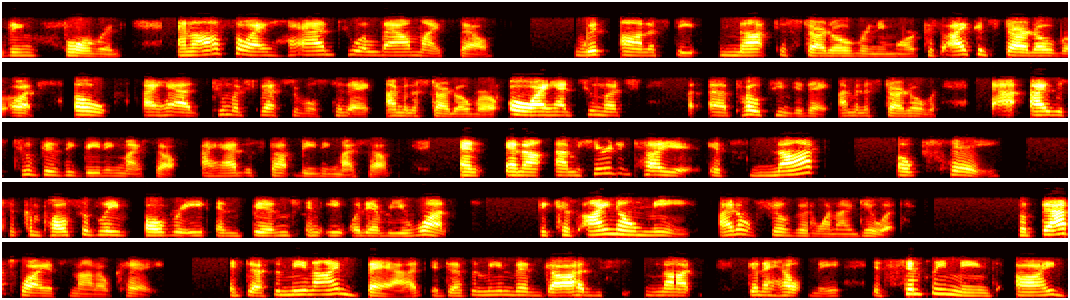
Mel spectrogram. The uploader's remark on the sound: the 100 Pounders Phone Meeting, 12/12/23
